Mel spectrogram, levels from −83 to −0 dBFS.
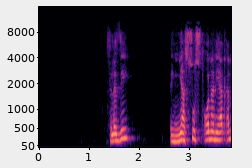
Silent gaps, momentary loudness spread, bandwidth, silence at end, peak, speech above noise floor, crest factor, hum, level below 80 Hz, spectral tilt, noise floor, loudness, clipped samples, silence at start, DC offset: none; 7 LU; 10.5 kHz; 0 s; -8 dBFS; 64 dB; 18 dB; none; -70 dBFS; -5.5 dB/octave; -86 dBFS; -24 LUFS; under 0.1%; 1.4 s; under 0.1%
